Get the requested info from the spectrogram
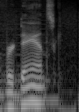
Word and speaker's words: Verdansk: The Steelers kept Dave out of Verdansk.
